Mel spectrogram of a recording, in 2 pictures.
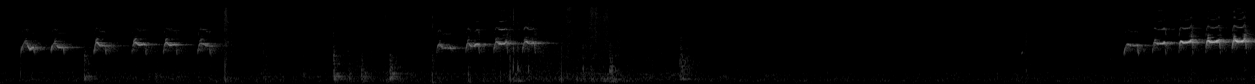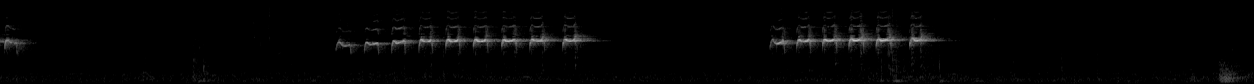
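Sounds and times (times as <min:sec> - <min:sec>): duckling peeping: 0:00.2 - 0:02.3, 0:04.3 - 0:05.6, 0:11.2 - 0:13.0, 0:15.8 - 0:18.7, 0:20.2 - 0:22.2.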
